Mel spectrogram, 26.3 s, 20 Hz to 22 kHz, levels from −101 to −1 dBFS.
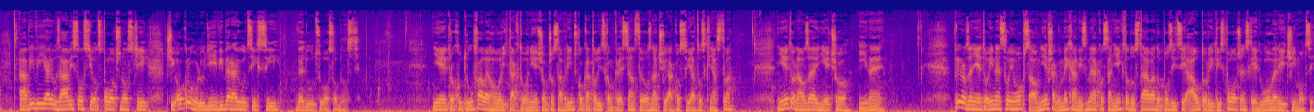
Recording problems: squashed, flat; heavily

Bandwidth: 14.5 kHz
